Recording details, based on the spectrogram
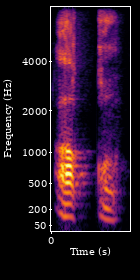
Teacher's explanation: زبان کی جڑ اور برابر کا تالو، یہاں سے قاف ادا ہوتا ہے۔ قاف میں کلکلا بھی ہے اور یہ مستقل موٹا حروف بھی ہے، آق۔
